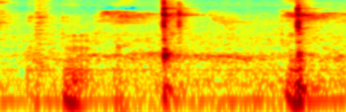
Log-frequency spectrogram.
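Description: An old Khun Phaen Chom Talat fired-clay Buddhist amulet, its clay hardened to stone, is tapped three times. The taps are short, sharp clicks with a bright, hard edge and almost no ring. The amulet is as hard as iron and takes the knocks undamaged, where a new amulet would flake or peel.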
